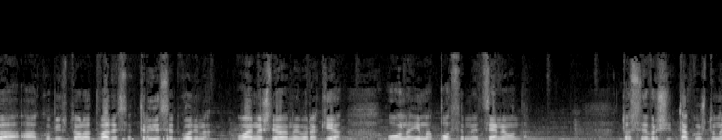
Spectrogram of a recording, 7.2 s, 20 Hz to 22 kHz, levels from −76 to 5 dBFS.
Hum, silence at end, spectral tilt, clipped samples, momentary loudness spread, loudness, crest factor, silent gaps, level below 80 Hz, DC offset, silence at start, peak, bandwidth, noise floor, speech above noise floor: none; 0 s; -4 dB/octave; under 0.1%; 19 LU; -18 LUFS; 18 dB; none; -44 dBFS; under 0.1%; 0 s; 0 dBFS; 13.5 kHz; -39 dBFS; 21 dB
